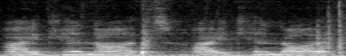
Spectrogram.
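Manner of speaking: soft, fading chug rhythm; chugging away. A narrator's reading. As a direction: chug off into the distance.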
